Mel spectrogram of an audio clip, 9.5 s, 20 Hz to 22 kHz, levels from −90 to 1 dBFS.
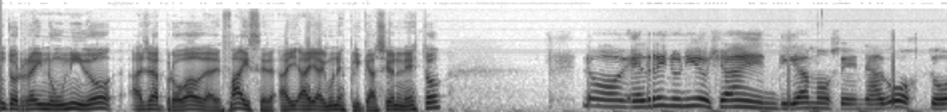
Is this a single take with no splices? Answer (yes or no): yes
